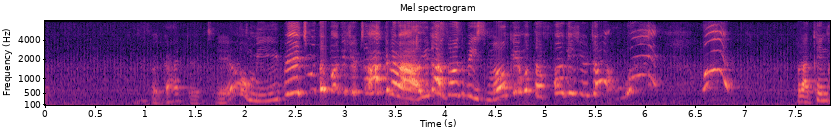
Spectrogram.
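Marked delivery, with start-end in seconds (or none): 0.0-2.2 slow, drawn-out incredulous question; retold slow-burning shock; stunned disbelief. Stunned reply to brother's confession. 2.2-6.9 very high-pitched, squeaking incredulity; shriek-pitched questions climbing higher and higher; hammed-up retold outrage; outraged disbelief. Outraged reaction to brother smoking.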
